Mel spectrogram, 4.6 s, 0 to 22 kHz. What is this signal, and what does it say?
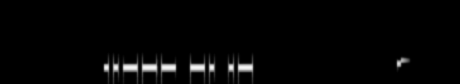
Morse code, heard as a keyed tone, about 25 wpm, 700 Hz. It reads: 2NA
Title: Common Cut Numbers - 3-Digit 25wpm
